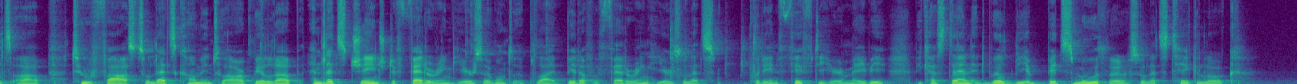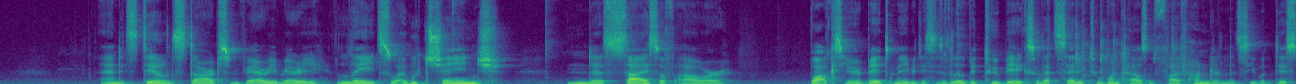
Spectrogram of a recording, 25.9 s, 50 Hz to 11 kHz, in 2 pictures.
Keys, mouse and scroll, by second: 6.8 5, 8.9-9.6 typing, 10.8-22.5 drag, 23.2-24.7 typing.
